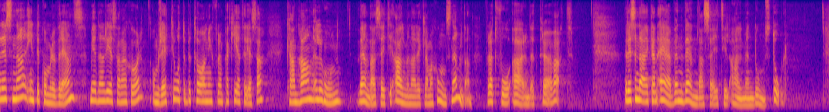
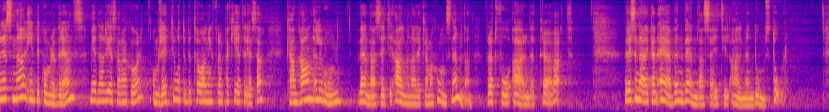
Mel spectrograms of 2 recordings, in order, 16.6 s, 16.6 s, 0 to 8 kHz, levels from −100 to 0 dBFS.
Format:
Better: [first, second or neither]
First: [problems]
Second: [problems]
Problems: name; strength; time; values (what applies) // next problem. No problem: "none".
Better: first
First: none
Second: room echo; dies away in 0.7 s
